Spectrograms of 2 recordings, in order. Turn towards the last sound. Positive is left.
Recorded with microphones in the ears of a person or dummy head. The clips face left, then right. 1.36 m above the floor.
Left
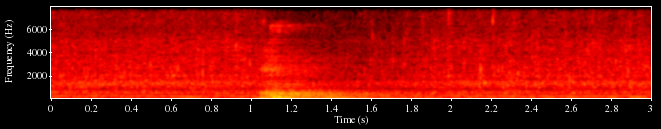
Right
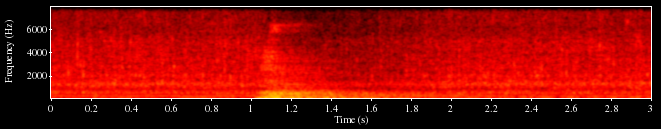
turn(degrees=-15)  # may be behind; listen again after turning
